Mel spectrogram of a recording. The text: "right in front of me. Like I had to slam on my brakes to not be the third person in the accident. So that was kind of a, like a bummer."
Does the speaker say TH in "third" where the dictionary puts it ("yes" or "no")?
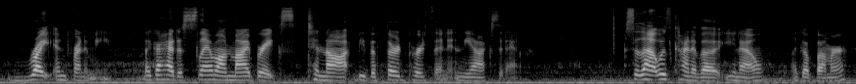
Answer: yes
